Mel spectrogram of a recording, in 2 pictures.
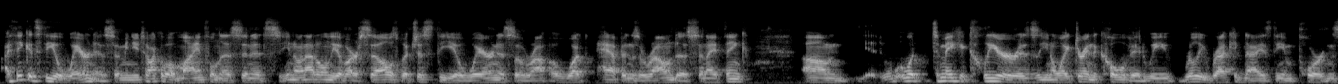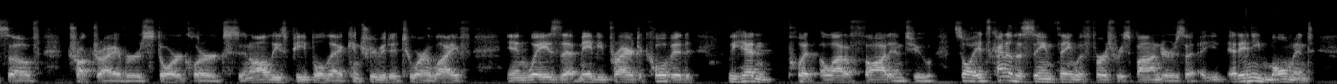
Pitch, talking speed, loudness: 125 Hz, 205 wpm, -24 LUFS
